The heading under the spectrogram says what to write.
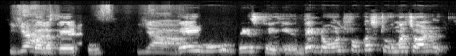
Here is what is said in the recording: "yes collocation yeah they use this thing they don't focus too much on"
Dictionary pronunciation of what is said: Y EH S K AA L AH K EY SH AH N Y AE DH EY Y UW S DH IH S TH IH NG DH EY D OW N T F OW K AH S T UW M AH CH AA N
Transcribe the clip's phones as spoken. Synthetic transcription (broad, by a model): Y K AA L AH K EY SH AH N Y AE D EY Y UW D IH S T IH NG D EY D OW N T F OW K AH S T UW M AH CH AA N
